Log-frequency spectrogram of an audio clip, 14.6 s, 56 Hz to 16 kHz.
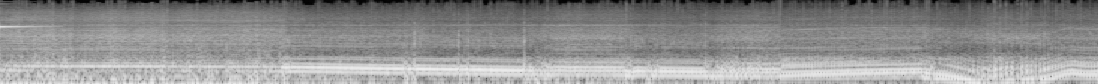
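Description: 2014 Kawasaki Ninja 650's parallel-twin engine running steadily at highway cruising speed, with wind rush on the helmet-mounted mic. Near the end the engine note drops sharply and climbs back again.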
